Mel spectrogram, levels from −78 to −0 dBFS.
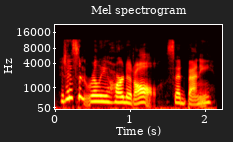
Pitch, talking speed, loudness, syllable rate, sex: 250 Hz, 215 wpm, -17 LUFS, 5.0 syllables/s, female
